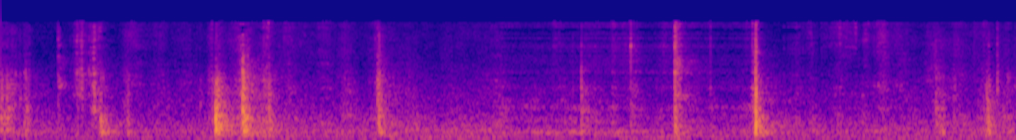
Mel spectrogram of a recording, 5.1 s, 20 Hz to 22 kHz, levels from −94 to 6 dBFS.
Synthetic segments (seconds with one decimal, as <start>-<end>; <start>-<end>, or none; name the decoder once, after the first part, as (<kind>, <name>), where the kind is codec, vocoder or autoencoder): 2.5-3.8 (codec, SNAC)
